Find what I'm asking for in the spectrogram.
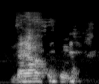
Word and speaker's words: Diotrephes: Diotrephes.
